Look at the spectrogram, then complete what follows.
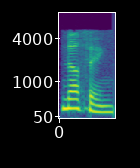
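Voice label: "nothing", English, female; pronoun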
